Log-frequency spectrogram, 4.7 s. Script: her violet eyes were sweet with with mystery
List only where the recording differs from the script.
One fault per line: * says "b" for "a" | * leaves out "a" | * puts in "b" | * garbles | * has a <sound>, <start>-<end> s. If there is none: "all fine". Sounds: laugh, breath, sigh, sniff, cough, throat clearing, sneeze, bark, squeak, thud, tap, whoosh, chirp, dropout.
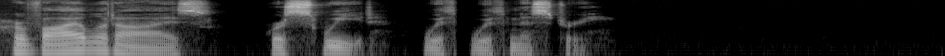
all fine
